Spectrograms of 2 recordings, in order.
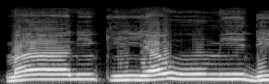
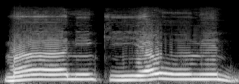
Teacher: yang benar ialah kita mentasydidkan huruf dalnya.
